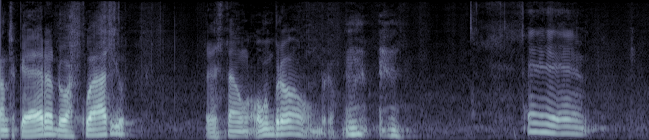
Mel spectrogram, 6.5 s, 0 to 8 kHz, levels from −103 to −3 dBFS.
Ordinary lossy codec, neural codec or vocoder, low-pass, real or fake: none; codec, 16 kHz, 4 kbps, FreqCodec, larger model; none; fake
